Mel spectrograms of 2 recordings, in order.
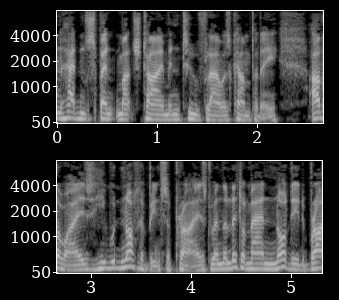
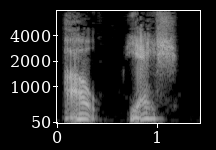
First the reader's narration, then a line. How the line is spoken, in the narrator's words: said Cohen sarcastically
